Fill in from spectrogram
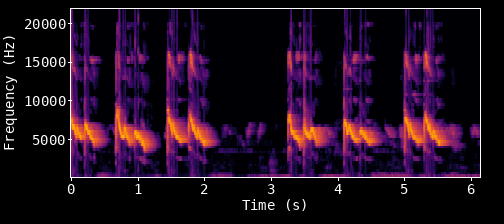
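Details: Caged white-eye song used as a lure to get a reluctant bird singing: high, sharp down-slurred whistled notes, often in pairs, in bursts under a second long separated by short pauses, with a faint low hum in the background.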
